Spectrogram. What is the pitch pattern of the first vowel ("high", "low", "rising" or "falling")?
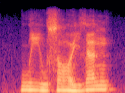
low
